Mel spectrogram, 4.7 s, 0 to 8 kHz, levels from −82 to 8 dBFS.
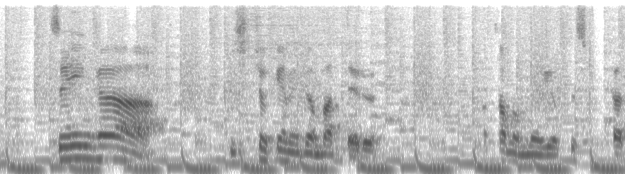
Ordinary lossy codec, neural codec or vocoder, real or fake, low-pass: none; none; real; 7.2 kHz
